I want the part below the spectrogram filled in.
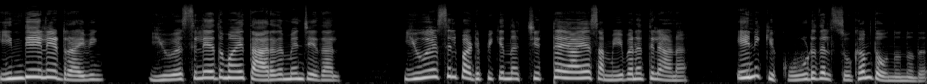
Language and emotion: Malayalam, happy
